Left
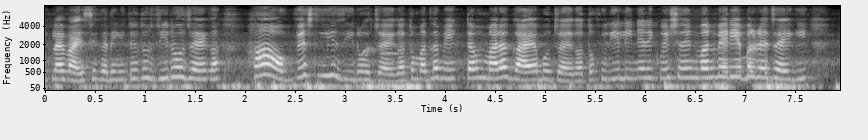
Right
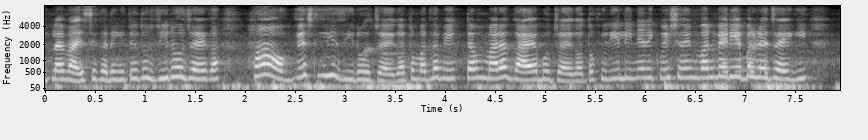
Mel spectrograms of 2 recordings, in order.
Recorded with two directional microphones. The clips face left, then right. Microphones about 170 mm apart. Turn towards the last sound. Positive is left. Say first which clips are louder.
# right 3 dB
turn(degrees=-15)  # may be behind; listen again after turning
